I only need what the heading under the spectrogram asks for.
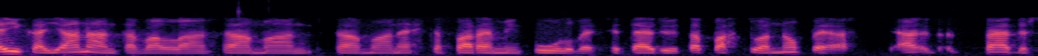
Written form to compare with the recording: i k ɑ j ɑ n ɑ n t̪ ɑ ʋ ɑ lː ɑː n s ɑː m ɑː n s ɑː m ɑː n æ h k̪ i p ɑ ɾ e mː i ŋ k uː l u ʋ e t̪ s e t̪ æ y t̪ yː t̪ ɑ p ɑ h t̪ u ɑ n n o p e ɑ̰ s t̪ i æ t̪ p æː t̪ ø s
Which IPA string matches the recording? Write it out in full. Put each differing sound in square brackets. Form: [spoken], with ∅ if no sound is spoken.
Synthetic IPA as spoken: i k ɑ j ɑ n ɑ n t̪ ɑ ʋ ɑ lː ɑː n s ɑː m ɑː n s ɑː m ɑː n æ h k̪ [æ] p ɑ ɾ e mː i ŋ k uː l u ʋ e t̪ s e t̪ æ y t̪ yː t̪ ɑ p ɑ h t̪ u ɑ n n o p e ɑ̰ s t̪ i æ [∅] p æː t̪ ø s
